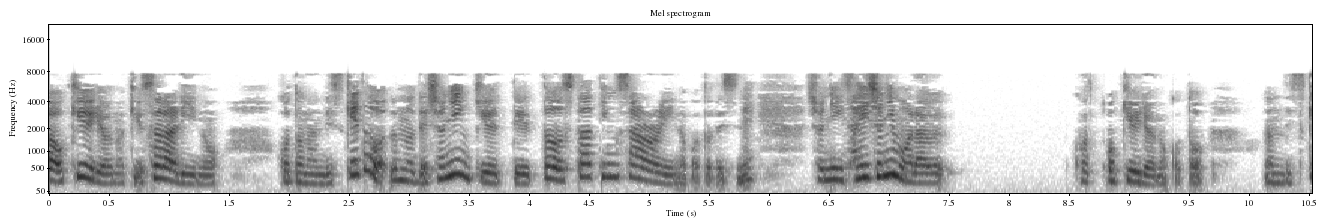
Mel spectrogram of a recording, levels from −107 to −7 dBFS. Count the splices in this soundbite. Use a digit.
0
